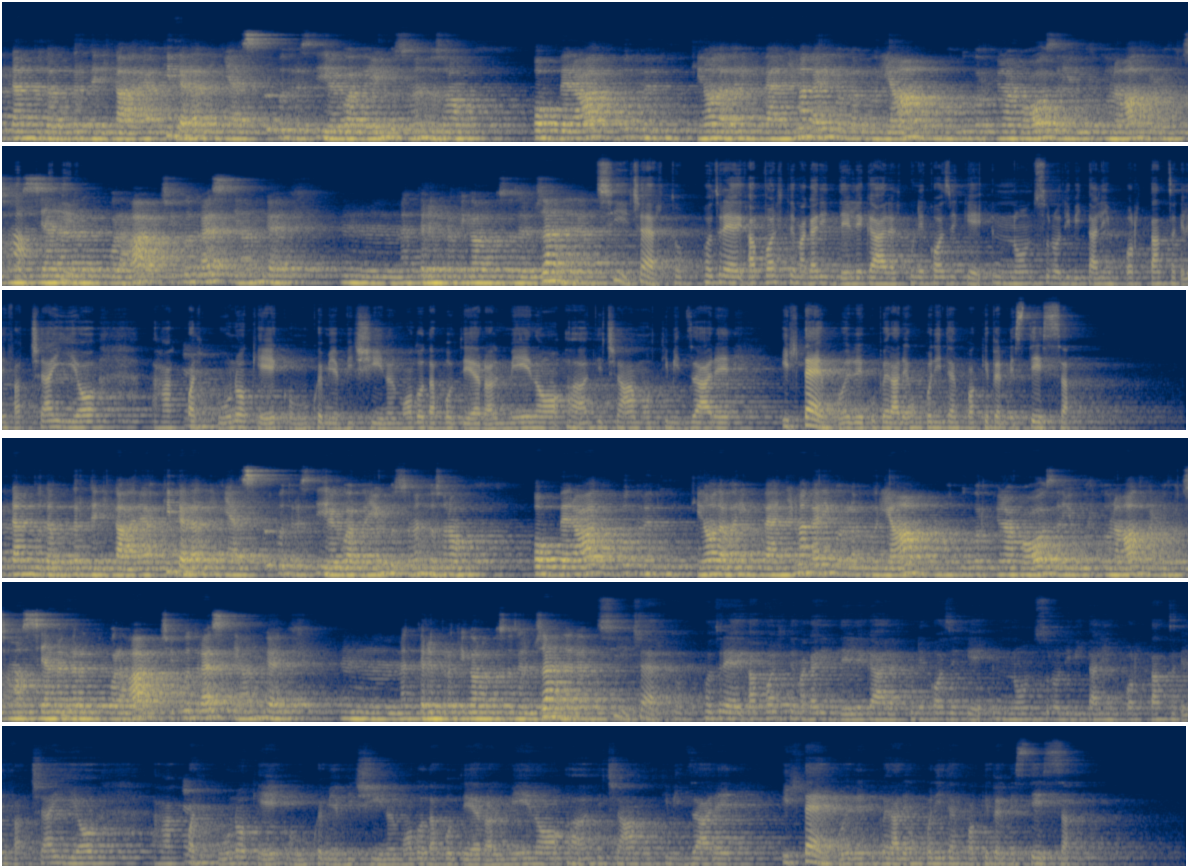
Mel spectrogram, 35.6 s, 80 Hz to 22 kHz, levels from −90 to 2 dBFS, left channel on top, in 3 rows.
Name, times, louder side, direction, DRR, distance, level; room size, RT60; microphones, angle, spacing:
voice 1, 0.0-4.6 5.3-13.3 13.7-14.9 15.2-17.7 25.5-25.7, equal, 25° right, -2 dB, 1.3 m, -22 dB
voice 2, 12.0-12.7 17.8-31.2 31.5-34.4, left 3 dB, 55° left, 9 dB, 0.5 m, -30 dB
9.2 x 6.8 x 4.3 m, 2.5 s
head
